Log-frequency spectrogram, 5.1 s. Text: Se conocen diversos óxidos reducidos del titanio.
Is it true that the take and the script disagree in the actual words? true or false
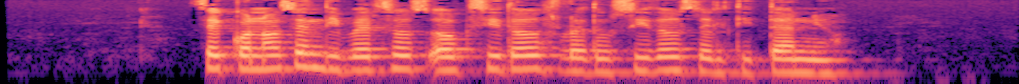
false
